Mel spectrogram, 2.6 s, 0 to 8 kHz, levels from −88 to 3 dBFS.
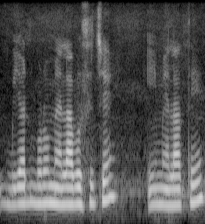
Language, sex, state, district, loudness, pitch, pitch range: Bengali, male, Jharkhand, Jamtara, -19 LUFS, 180 Hz, 175-190 Hz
